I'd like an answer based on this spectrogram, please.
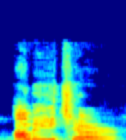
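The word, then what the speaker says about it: amateur: अब तीसरा वर्ड पे आइए, अमेचर।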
